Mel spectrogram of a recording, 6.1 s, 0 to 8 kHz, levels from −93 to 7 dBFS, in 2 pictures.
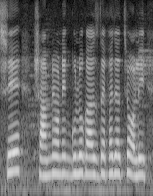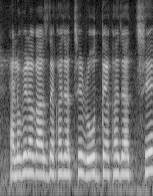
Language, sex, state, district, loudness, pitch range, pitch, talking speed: Bengali, female, West Bengal, Purulia, -14 LUFS, 225-240 Hz, 230 Hz, 135 wpm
